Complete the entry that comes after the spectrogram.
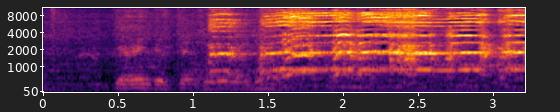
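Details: At a Sunday contest in Ampang Kualo, Solok city, a landiak-class Balenggek rooster's crow swells from low clucking into a long, loud, high crow. The crow is layered with other cocks calling at the same time.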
